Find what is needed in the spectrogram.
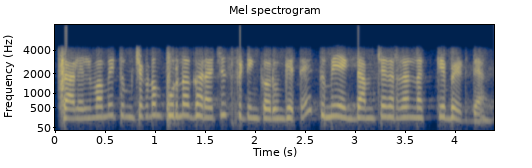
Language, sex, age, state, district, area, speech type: Marathi, female, 18-30, Maharashtra, Buldhana, urban, conversation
